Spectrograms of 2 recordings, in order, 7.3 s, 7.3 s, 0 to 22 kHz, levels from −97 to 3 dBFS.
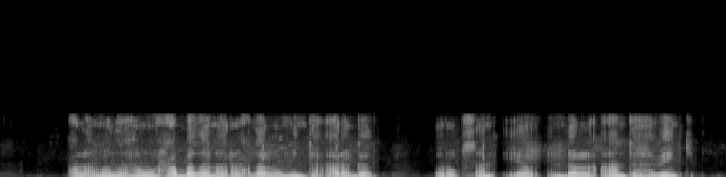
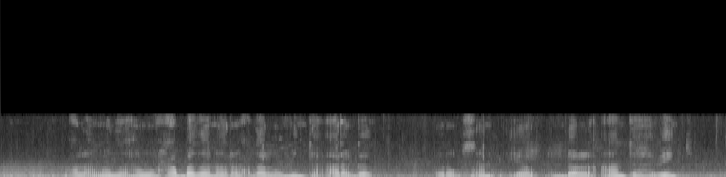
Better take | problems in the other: first | background sound (Thunder / Rain); 12 dB below the speech

